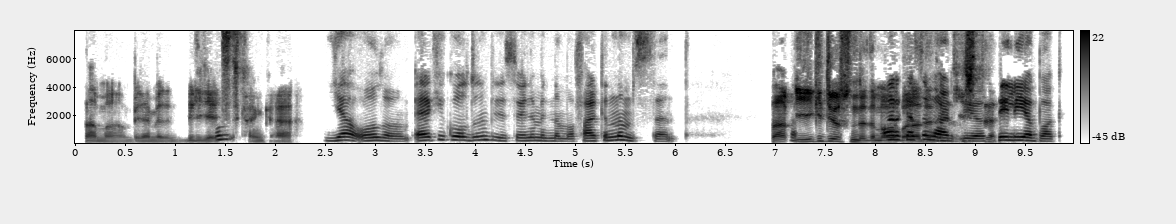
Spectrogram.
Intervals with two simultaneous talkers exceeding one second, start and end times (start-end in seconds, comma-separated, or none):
8.0-9.3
